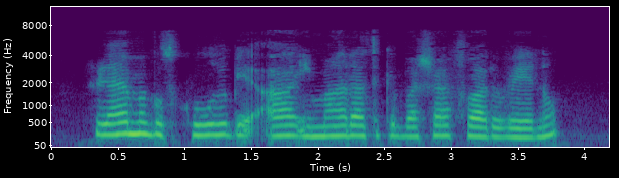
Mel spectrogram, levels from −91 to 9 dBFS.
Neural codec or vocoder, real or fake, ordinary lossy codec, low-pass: codec, 16 kHz, 1.1 kbps, Voila-Tokenizer; fake; AAC, 32 kbps; 7.2 kHz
